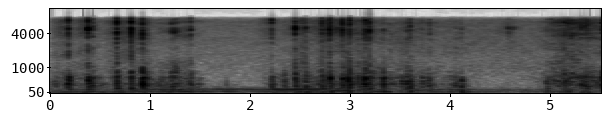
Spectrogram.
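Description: Long, pointed, polished nails tap and scratch across a flat bamboo slat placemat held together with string, lying on a table. Quick, dry clicking taps mix with rough, ridged scraping as the nails drag over the slats. A steady low hum sits underneath.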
